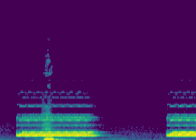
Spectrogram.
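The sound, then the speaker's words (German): A telephone rings with a bright electronic trill, steady and loud. One long ring is followed by a pause, and a second ring begins and is cut off at the end. “Das Telefon klingelt. Das Telefon klingelt.”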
